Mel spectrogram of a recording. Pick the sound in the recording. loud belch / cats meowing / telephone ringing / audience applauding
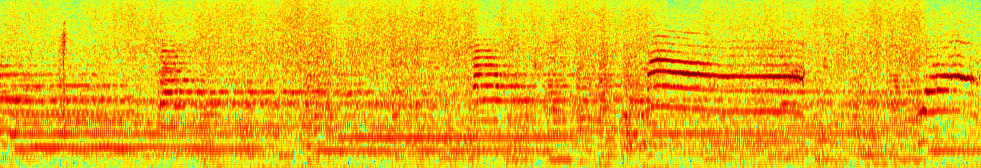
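cats meowing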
